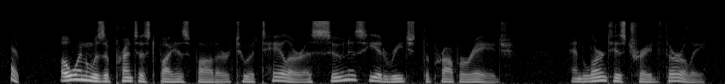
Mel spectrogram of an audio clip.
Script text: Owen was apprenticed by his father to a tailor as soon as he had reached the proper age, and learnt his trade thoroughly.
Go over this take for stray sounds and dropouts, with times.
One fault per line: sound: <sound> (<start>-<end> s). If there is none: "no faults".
sound: chirp (0.1-0.2 s)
